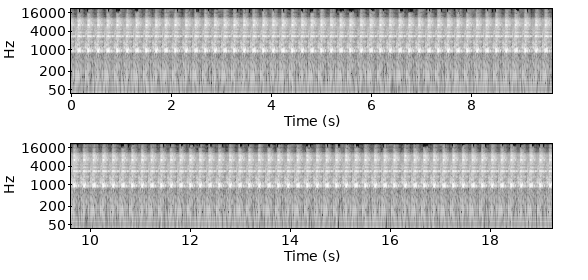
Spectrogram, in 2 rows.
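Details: Siemens MAGNETOM Lumina 3 T MRI scanner during an abdominal diffusion-weighted sequence: loud, steady, rapid mechanical knocking at about 150 pulses a minute with a buzzing tone.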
